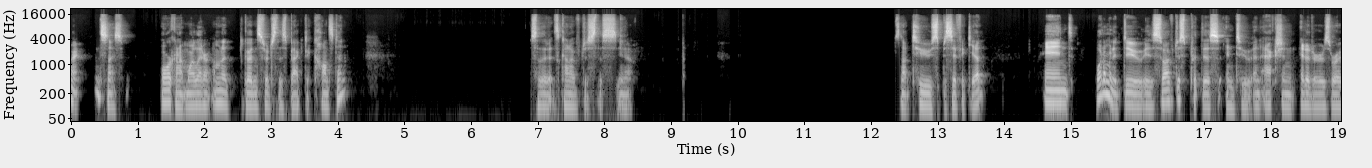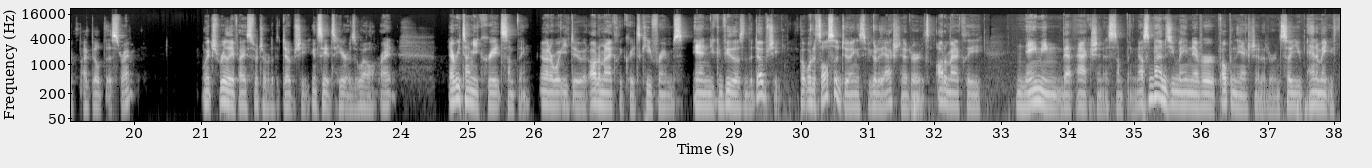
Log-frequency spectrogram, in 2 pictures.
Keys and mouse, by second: 0.5 click, 1.7-3.3 right drag, 3.6 click, 4.4 click, 5.7 space, 9.2 alt+space, 9.7 alt+p, 10.7 click, 11.4 click, 12.2-12.9 drag, 19.5 middle click, 19.8 middle click, 20.3 middle click, 21.3 click, 24.4 click, 25.3 click, 25.9 click, 30.1 click.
